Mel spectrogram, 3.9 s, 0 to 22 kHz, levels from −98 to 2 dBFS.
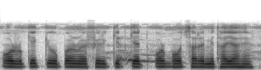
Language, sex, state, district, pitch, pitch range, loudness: Hindi, male, Arunachal Pradesh, Lower Dibang Valley, 135 Hz, 130-140 Hz, -16 LUFS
